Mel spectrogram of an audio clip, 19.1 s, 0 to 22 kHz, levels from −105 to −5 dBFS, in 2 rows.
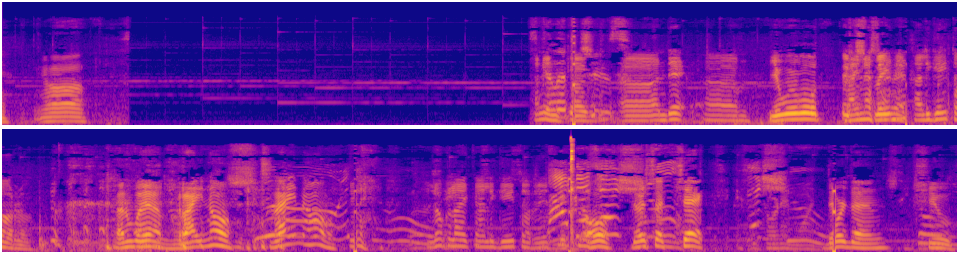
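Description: Damaged data in a compressed stream causes brief blips at 5.70–5.73, 9.02–9.05, 13.06–13.10, 15.21–15.29 and 17.85–17.89 s, where corrupted frames are misdecoded and the decoder loses sync.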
